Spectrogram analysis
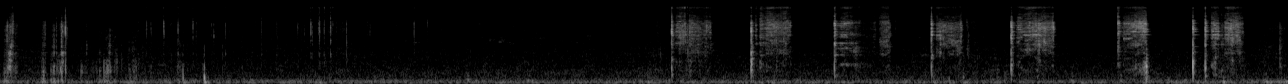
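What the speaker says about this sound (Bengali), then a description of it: "দেখেন আমটাকে সুন্দর ছিটাইতেছে" Pulp from raw green mango boils in a pot, first with a faint quiet bubbling, then with irregular bursts of sharp sputtering pops and spatters that grow frequent in the second half.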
